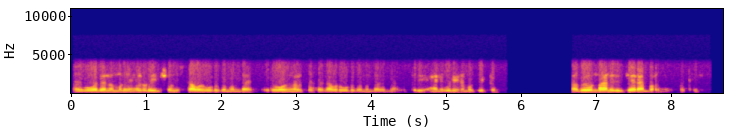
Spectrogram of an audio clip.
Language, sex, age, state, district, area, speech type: Malayalam, male, 60+, Kerala, Kottayam, urban, conversation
